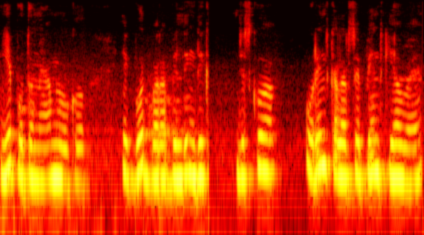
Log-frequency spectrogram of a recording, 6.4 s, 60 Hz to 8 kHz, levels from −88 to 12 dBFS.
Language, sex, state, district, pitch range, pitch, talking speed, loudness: Hindi, male, Arunachal Pradesh, Lower Dibang Valley, 195-215 Hz, 200 Hz, 180 wpm, -14 LUFS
